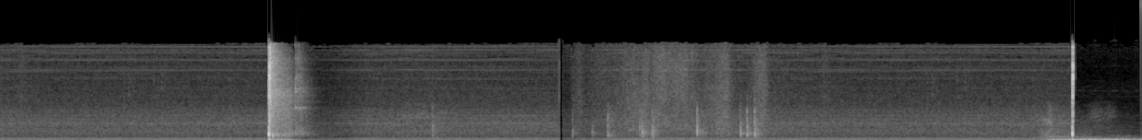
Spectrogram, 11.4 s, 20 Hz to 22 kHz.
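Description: A DJI F450 quadcopter dropped from chest height hits a hard floor with a single sharp knock about two and a half seconds in, over a steady low hum. Near the end comes a loud, dull, low rumble with the higher sounds cut away, like an impact slowed down.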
